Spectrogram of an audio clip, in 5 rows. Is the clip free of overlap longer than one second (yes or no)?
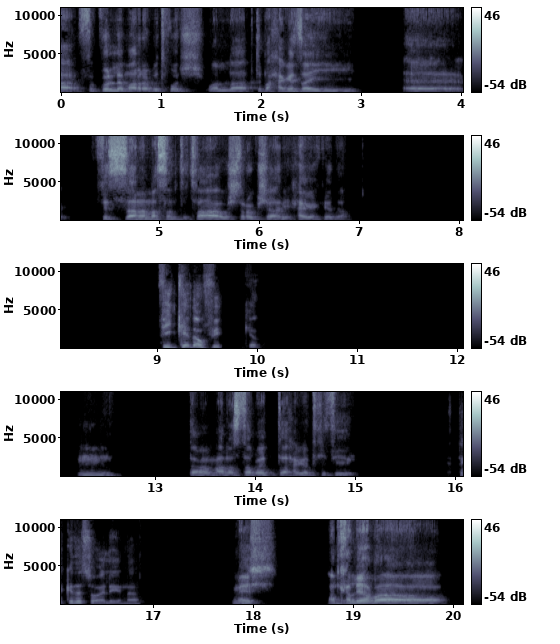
yes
